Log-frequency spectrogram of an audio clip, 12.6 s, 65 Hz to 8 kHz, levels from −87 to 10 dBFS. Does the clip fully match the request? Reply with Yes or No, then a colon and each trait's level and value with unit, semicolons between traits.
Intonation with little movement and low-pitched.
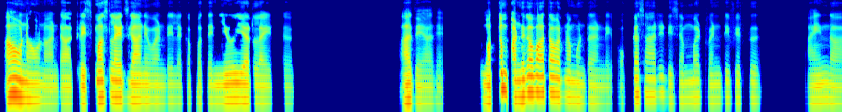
No: average, 3.3 semitones; low, 110 Hz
